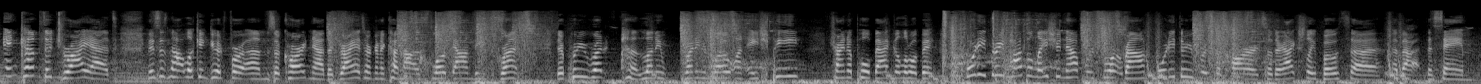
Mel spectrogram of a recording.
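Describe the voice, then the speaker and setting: A woman's voice: high-pitched, fairly quick, few pauses. A woman doing play-by-play commentary on a strategy game match, talking with frequent fillers while losing her voice. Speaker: esports caster. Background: loud music.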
